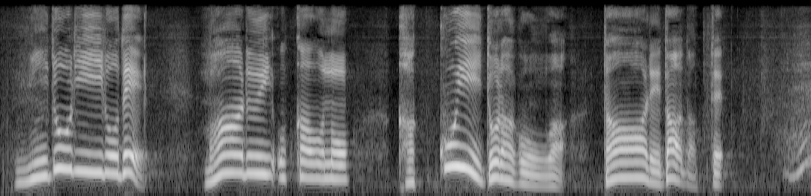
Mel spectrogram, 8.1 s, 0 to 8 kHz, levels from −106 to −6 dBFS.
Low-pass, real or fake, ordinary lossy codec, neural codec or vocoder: 7.2 kHz; fake; MP3, 64 kbps; codec, 44.1 kHz, 7.8 kbps, Pupu-Codec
